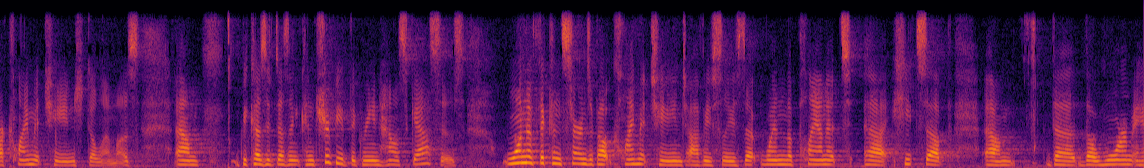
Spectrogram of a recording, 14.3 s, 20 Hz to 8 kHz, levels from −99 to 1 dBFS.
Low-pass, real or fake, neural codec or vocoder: 7.2 kHz; real; none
